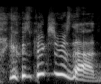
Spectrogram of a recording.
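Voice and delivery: sudden high, loud question; surprised. Retold or imitated. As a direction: blurt it out startled. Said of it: "I'm like".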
